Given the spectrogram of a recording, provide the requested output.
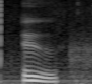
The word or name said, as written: oo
